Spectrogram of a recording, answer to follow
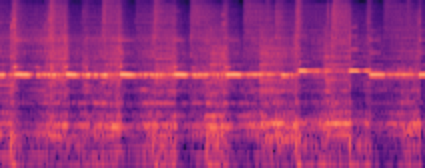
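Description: Concert flute holding one long high note during an improvised jazz solo, stepping briefly up to a higher note about three seconds in and back down. Underneath, the big band's rhythm section plays, with drums and guitar.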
